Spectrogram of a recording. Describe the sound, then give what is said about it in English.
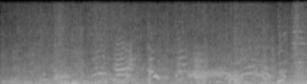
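Water from a giant faucet gushes and splashes steadily into a tank, a loud, continuous churning roar with sloshing surges and faint gasping, voice-like sounds mixed in. “The giant faucet continues spewing more and more water into the tank.”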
